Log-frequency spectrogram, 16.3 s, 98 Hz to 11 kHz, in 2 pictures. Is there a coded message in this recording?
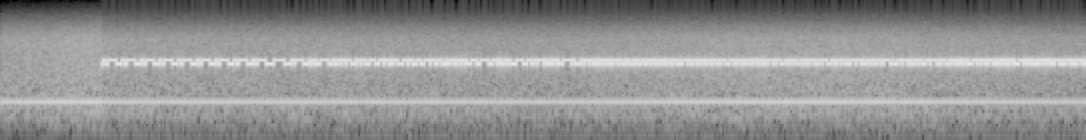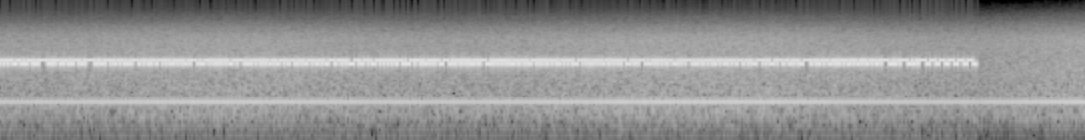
Yes: NAVTEX (SITOR-B), 100 baud, 170 Hz shift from 0.8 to 15.5 s, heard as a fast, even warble, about 1360 Hz centre, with a steady whistle near 370 Hz. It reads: ZCZC OA96 FIRING EXERCISE 26 2000 UTC WITHIN 24 NM OF 26-03N 043-20E. NNNN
